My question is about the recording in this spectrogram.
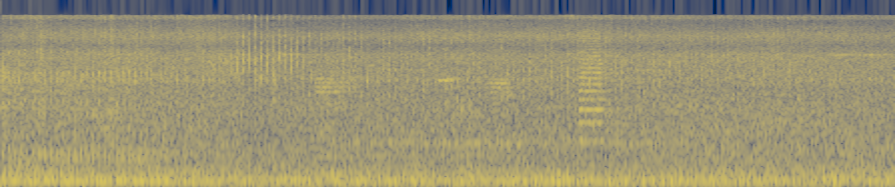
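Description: Busy road traffic: steady engine and road noise from the motorcycles and cars, with a short horn beep a little past halfway.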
